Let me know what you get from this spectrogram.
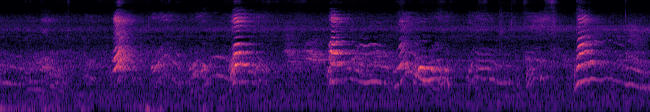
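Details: Newborn Siberian Husky pups in Pakistan, fifteen days old with blue eyes now open, whimper in a string of wavering, downward-bending cries about once a second, some nasal and drawn out.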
